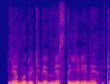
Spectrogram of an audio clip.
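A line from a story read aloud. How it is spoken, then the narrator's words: Firm calm reply, girl. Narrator (Russian): твердо и спокойно ответила девушка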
